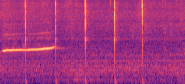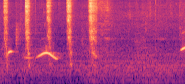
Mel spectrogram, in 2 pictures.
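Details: Captive Indian ringneck parrot: a long steady whistle rising slightly, then dry clicking taps and a short arched whistled note, with another whistle starting at the close.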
